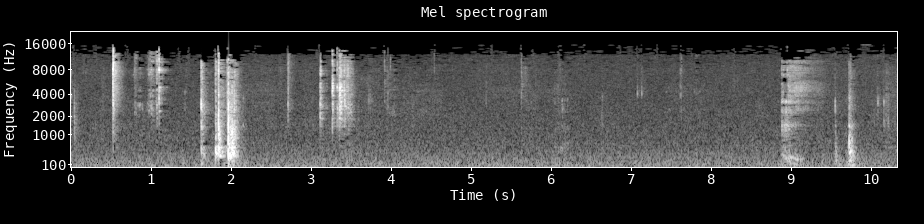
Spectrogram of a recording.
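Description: Scissors snipping along an edge, a quick run of sharp, crisp clicks, then a long quiet pause before a few more snips near the end.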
